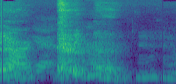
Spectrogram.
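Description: Speech, with a short cough about three-quarters of a second in.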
